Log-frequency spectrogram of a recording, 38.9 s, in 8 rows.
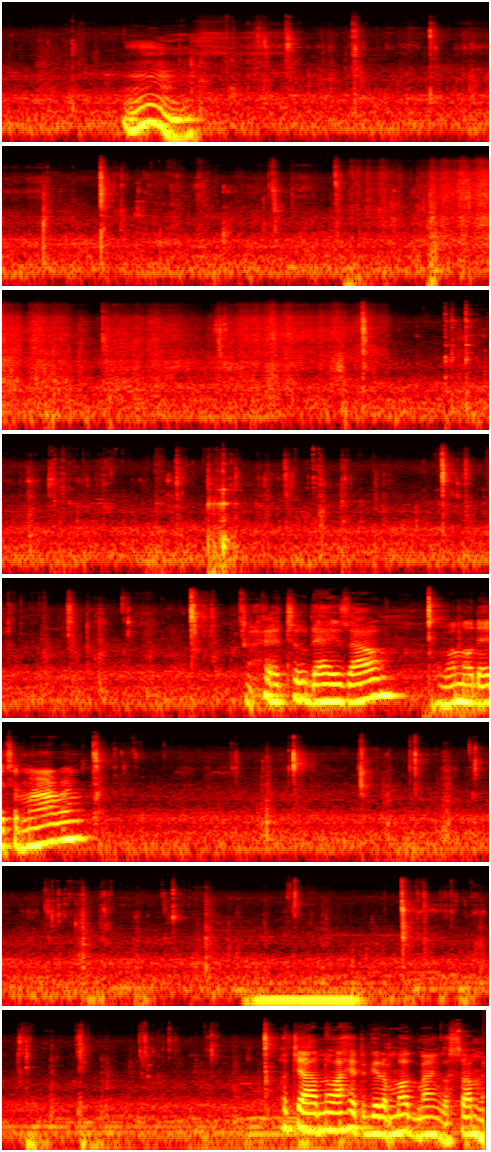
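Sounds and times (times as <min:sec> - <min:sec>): close chewing with lip smacks: 0:02.0 - 0:08.4, 0:17.2 - 0:22.0, 0:25.2 - 0:31.5, 0:33.2 - 0:36.9
paper napkin rustling: 0:08.4 - 0:13.7.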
